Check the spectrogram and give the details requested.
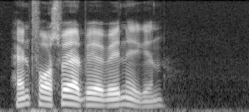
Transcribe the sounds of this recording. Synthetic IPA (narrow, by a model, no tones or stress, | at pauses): hænfɒsʋæɐ̰d̥ʋeæʋenəiɡ̥en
